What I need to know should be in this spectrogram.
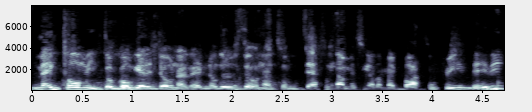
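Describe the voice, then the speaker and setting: A man's animated tone at fairly high pitch and a very fast pace, with ordinary pitch variation, big swings in loudness, and a dry, close sound with no echo. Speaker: shaving products shop host. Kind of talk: casual chat. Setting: outdoors.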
